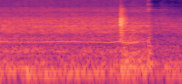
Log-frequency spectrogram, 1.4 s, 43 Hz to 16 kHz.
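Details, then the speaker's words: Mazda 6 after its no-power, no-crank, no-start fault was fixed: the sunroof motor gives a steady, even whir for about a second opening and closing, then stops cleanly; the sunroof works normally. "gumagana din yung kanyang sunroof yan up down to buksan natin siya aan bumubukas din balik natin bumubukas"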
